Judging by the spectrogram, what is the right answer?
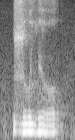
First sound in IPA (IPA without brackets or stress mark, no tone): z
